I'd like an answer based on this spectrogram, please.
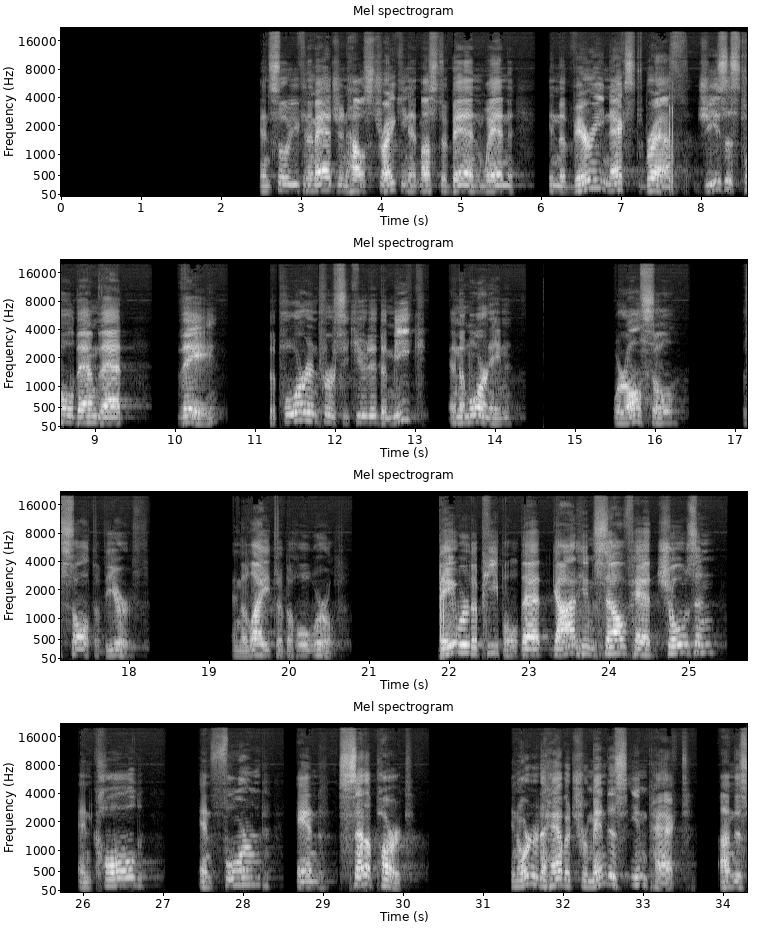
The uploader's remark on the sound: Bethany, Appleton, WI. Preached this sermon at Bethany's Sunday worship on February 5, 2023.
